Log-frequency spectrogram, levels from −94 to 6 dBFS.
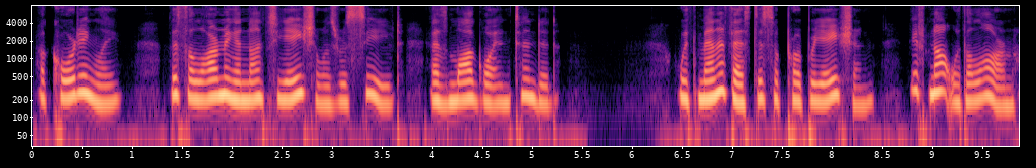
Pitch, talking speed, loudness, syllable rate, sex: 205 Hz, 95 wpm, -15 LUFS, 4.8 syllables/s, female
